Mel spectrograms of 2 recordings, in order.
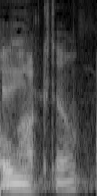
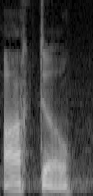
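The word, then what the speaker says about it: Ahch-To: The couple things that's in here is, I don't know, how do you say it? – Octo. – Octo. Yeah.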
